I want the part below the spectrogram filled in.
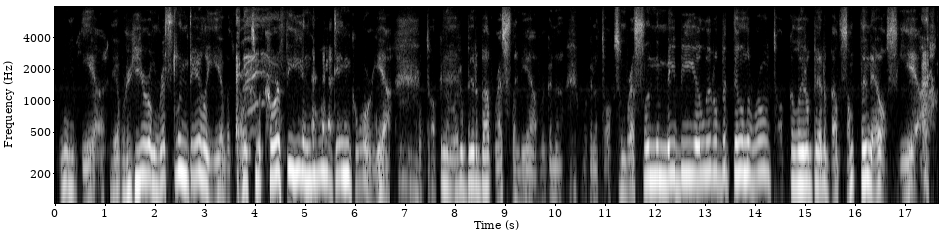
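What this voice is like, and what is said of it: Macho Man impression. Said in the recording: “I can do a decent Macho Man impression,”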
